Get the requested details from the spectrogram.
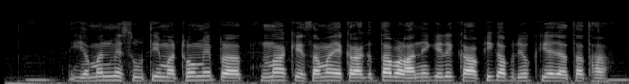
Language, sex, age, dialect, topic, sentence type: Hindi, male, 25-30, Marwari Dhudhari, agriculture, statement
